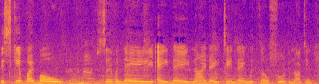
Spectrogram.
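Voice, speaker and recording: A woman with a Vietnamese accent at a very slow pace with hardly any pauses, over noticeable background noise. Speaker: refugee interviewee. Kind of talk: interview. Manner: halting.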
